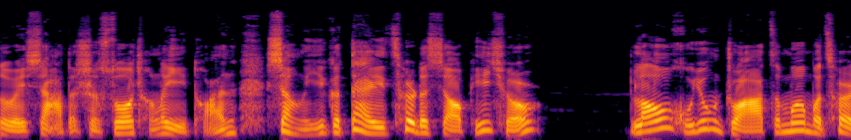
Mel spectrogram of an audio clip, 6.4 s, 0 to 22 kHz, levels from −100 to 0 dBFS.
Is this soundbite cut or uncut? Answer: uncut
